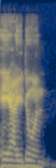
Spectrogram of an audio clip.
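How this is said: It sounds quick and offhand.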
